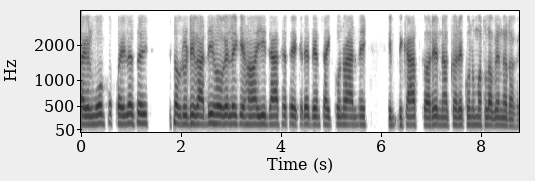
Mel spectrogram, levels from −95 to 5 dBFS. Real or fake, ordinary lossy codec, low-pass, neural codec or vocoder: fake; none; 3.6 kHz; codec, 16 kHz, 4 kbps, X-Codec, WavLM features, trained on Multilingual LibriSpeech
